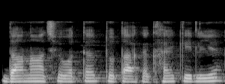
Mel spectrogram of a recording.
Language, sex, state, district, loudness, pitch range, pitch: Maithili, male, Bihar, Madhepura, -19 LUFS, 135-145 Hz, 140 Hz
